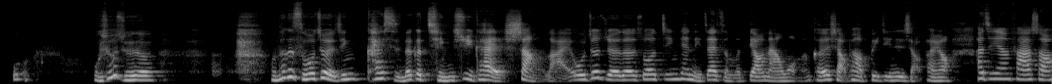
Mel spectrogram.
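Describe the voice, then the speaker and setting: A woman with a Taiwanese Mandarin accent, chatting casually on a podcast and telling stories as a teacher, acting out the parents she quotes. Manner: animated storytelling, acting out a parent in a high voice. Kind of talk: casual chat, storytelling.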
